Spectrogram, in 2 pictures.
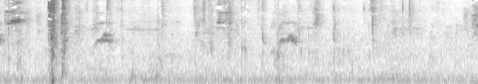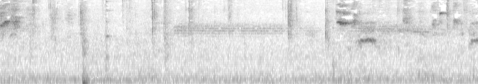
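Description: Close-miked eating of rice and curry by hand: wet chewing and lip-smacking with many small mouth clicks. Two sharp thumps stand out, about a second in and about seven and a half seconds in.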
